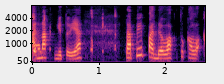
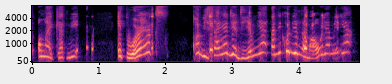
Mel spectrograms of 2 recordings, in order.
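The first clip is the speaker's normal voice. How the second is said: put-on high, swooping girlish excitement; amazed daughter; 8 semitones higher than usual. Daughter phones mother back after success, high imitated amazement. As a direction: imitate a schoolgirl astonished that it worked. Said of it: "terus dia telepon lagi".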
